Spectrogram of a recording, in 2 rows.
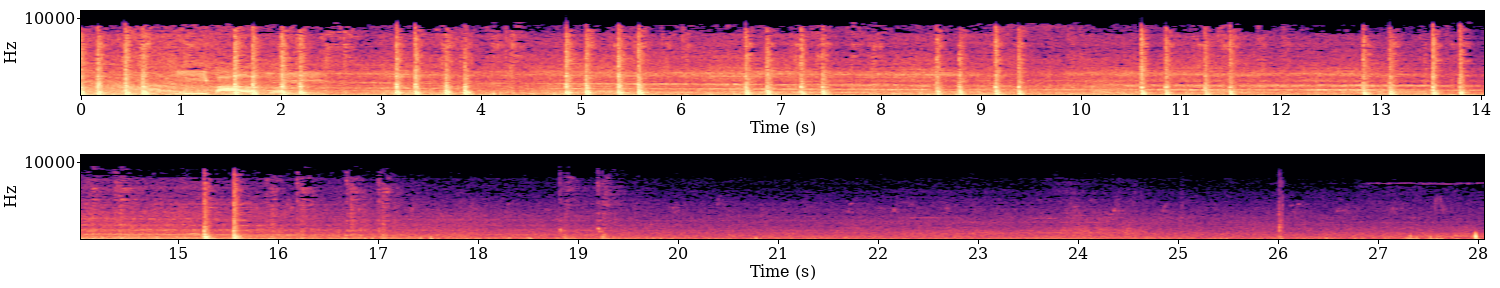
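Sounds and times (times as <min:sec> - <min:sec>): train wheels clicking over rail joints: 0:00.0 - 0:09.6, 0:15.2 - 0:17.4, 0:18.8 - 0:19.6.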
